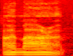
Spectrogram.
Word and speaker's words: O'Meara: The first is, as you can see, my name looks like O'Meara, but it is in fact pronounced O'Mara. Let's have a quick, here's something for you to remember. O as in, oh my goodness, wasn't that surprising. Ma as in mother, O-Mar, and Ra as in lions and tigers and bears.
